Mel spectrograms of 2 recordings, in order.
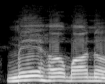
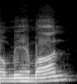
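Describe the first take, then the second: First: मेहमान with ह given its own vowel; syllable by syllable. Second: Said in the usual way. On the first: Shown as a demonstration. Teacher breaking down मेहमान for learners, syllable by syllable. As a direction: sound out मेहमान piece by piece. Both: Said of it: "जोड़ जोड़ करके".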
